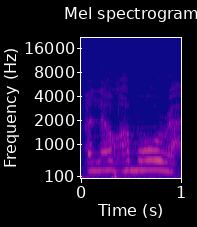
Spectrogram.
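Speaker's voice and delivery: very soft, secretive incantation; hushed magic word; whispering. A narrator's reading. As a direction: whisper the spell. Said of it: "tapped the lock and whispered".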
